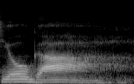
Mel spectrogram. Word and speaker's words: yoga: First, you think I'm pronouncing it wrong. It's not yoga, it's yoga.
